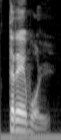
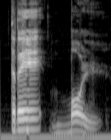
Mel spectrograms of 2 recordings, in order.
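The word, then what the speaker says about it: trébol: a fut fútbol ahora seguimos con trebol división silábica trebol sílaba tónica tre esta palabra termina en una consonante diferente de n o s por lo tanto exige el uso de la tilde en la vocal e trebol ahora tenemos revólver división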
